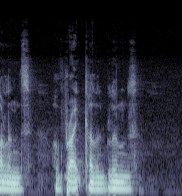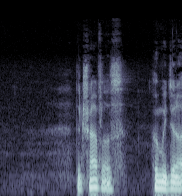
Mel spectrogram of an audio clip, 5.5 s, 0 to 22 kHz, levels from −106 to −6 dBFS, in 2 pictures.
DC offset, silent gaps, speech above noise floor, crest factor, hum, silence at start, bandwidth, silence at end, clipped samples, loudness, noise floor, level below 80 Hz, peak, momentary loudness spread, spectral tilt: under 0.1%; none; 43 dB; 20 dB; none; 0 s; 7.6 kHz; 0 s; under 0.1%; -28 LUFS; -68 dBFS; -50 dBFS; -8 dBFS; 14 LU; -7.5 dB/octave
